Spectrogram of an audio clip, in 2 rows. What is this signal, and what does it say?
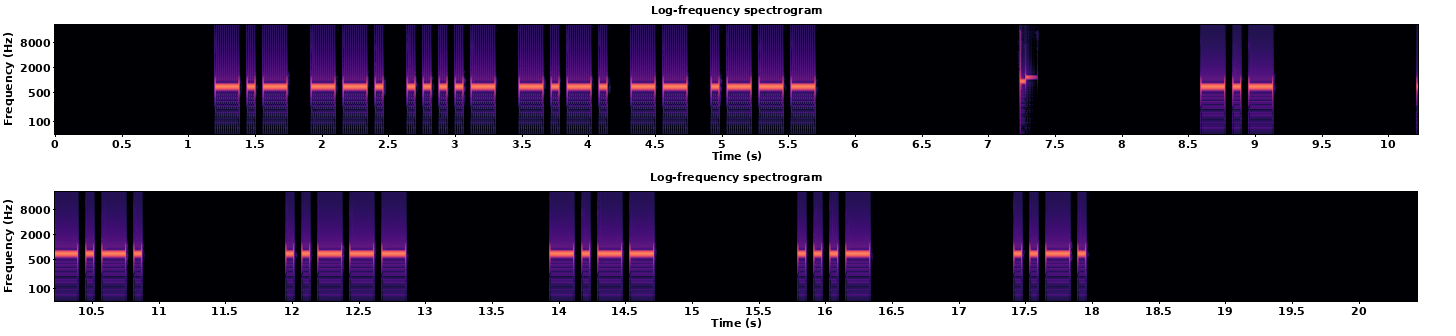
Morse code, heard as a keyed tone, about 20 wpm, spaced as for 10 wpm, 700 Hz. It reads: KG4CMJ KC2YVF
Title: USA Call Signs - 6 Characters - 6x Character Spacing - 20wpm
